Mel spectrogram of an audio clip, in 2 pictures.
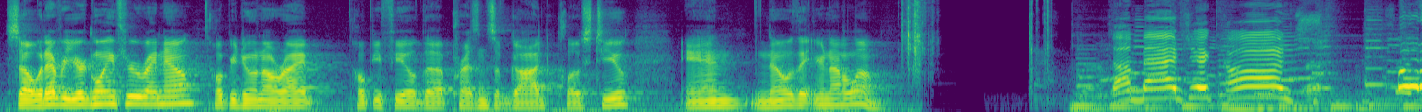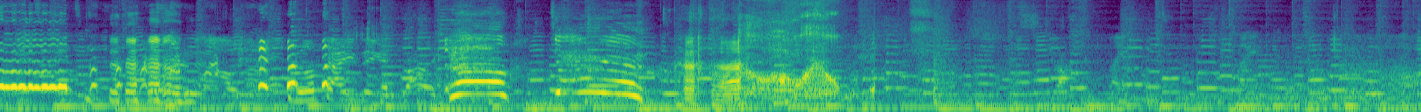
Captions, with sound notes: So whatever you're going through now, hope you're doing all right, hope you feel the presence of God close to you, and know that you're not alone. (camera clicking) - The magic hunch! (hollers) (all laugh) (speaking in gibberish) (jazz music)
